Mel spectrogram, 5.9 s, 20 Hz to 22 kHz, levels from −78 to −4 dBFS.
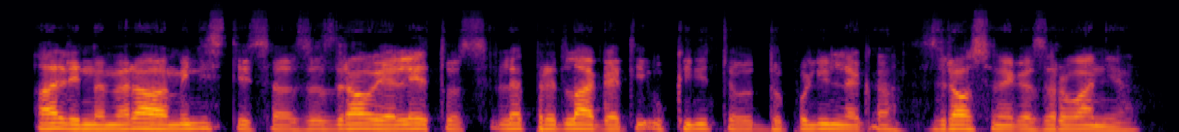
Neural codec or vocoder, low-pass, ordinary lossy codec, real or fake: codec, 44.1 kHz, 7.8 kbps, DAC; 19.8 kHz; Opus, 16 kbps; fake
